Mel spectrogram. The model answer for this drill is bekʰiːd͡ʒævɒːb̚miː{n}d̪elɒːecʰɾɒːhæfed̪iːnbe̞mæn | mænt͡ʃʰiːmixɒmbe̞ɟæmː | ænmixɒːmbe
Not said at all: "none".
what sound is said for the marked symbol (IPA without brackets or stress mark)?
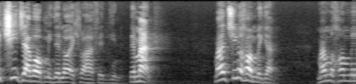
none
